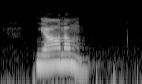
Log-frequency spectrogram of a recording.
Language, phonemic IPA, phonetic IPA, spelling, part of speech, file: Tamil, /ɲɑːnɐm/, [ɲäːnɐm], ஞானம், noun, Ta-ஞானம்.ogg
- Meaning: 1. knowledge, wisdom, skill 2. philosophy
